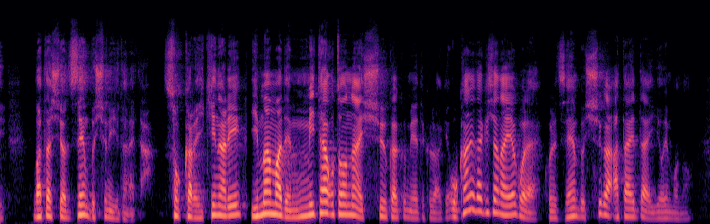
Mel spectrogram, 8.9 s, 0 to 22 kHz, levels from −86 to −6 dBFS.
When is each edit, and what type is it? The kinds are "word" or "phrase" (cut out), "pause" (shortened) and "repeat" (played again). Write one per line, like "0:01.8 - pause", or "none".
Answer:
0:02.0 - pause
0:03.1 - pause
